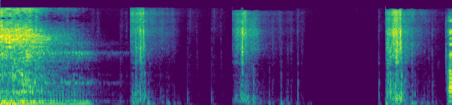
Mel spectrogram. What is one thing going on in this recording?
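A dragon roars in the distance.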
